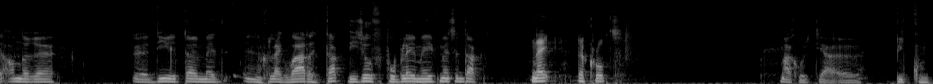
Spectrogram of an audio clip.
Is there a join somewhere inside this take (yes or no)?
yes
